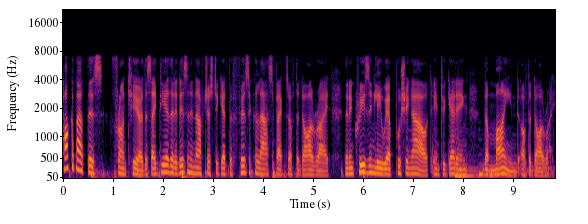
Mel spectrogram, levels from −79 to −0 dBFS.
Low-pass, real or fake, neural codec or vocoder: 7.2 kHz; real; none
